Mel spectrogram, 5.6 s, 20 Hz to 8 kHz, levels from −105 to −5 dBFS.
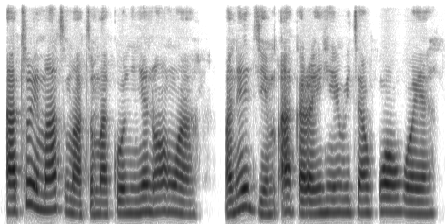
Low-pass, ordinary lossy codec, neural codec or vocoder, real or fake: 7.2 kHz; none; codec, 16 kHz, 4.8 kbps, FACodec; fake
